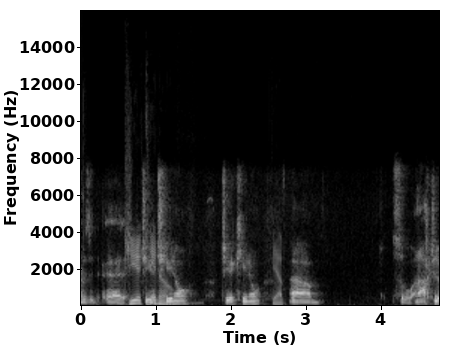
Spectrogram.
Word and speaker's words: Giacchino: by how do you pronounce his name? Is it Giacchino. Giacchino.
